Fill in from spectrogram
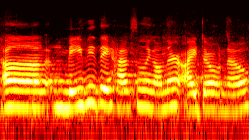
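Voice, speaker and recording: Over noticeable background noise, a woman talks at a fairly quick pace. Her pitch is high. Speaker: tech professional on panel. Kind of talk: panel Q&A. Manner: fast.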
